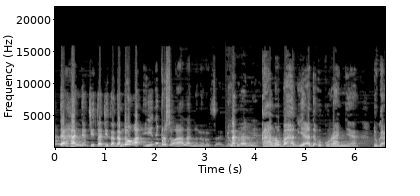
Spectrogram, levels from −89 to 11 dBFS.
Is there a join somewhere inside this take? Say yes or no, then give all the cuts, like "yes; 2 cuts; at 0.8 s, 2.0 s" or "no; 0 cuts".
yes; 1 cut; at 3.3 s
